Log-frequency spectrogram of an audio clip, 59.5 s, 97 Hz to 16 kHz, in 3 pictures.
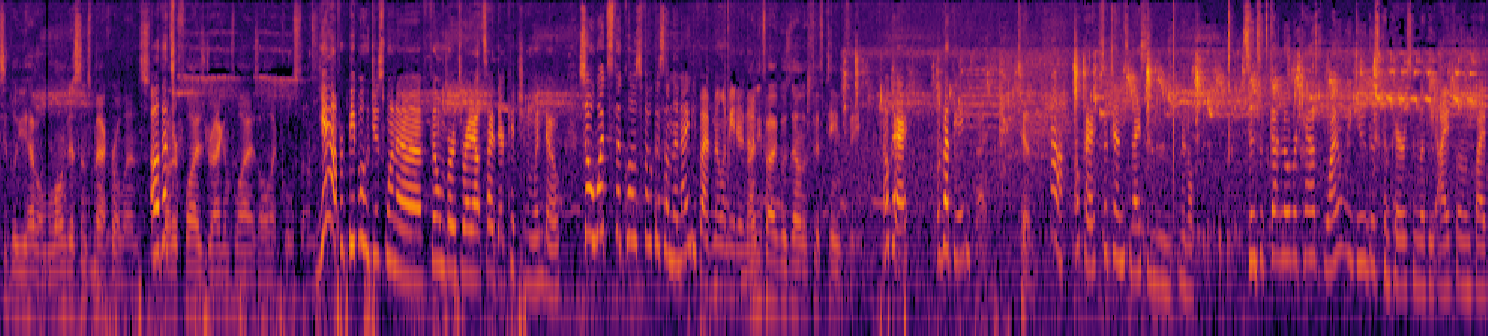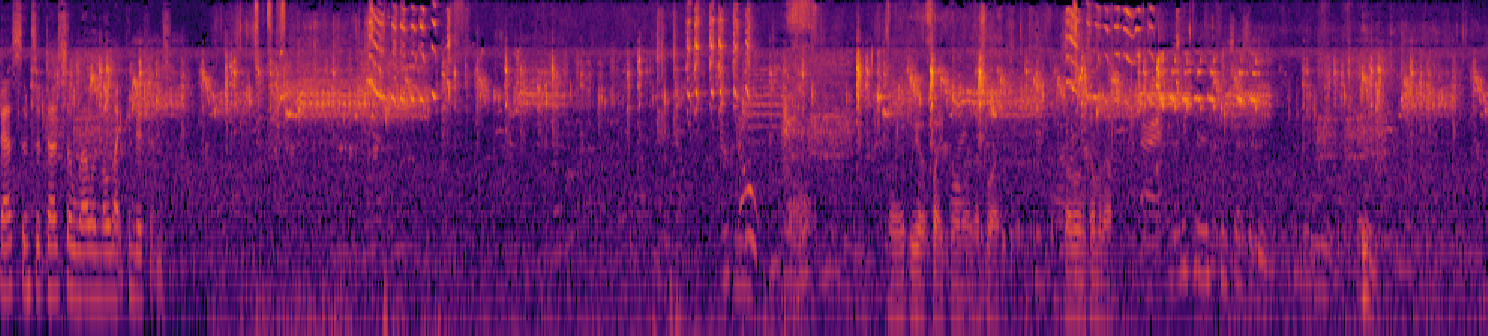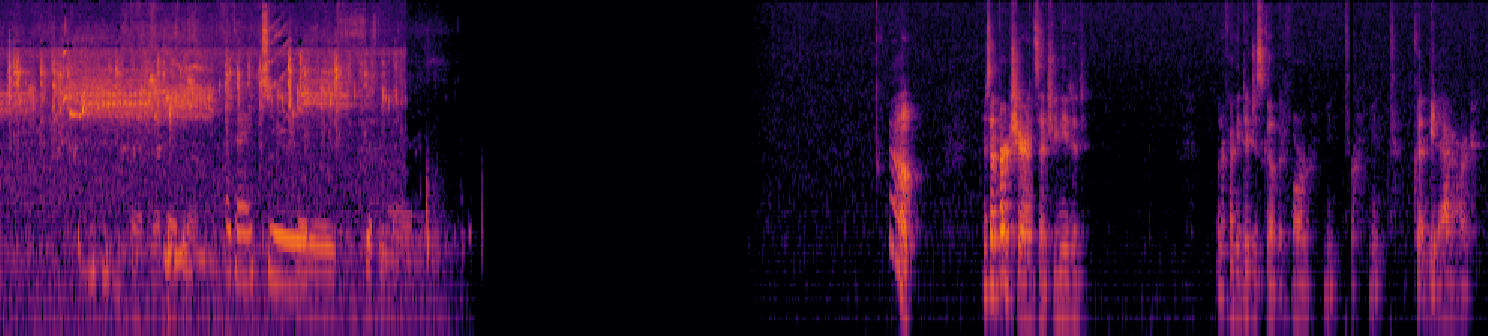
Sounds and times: Chirp, tweet: 0:11.2 - 0:45.2.

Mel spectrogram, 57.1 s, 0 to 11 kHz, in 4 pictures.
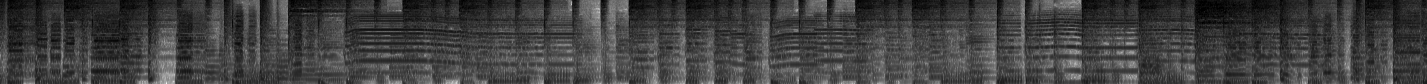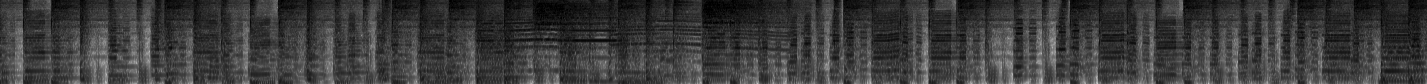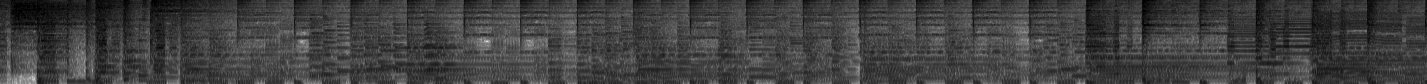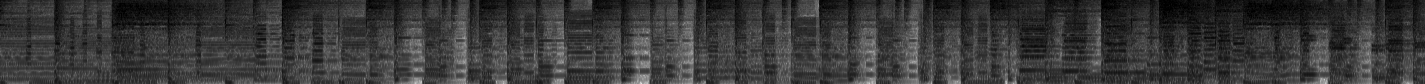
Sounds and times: Theme music: 0:00.0 - 0:57.0.

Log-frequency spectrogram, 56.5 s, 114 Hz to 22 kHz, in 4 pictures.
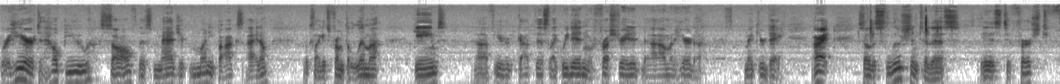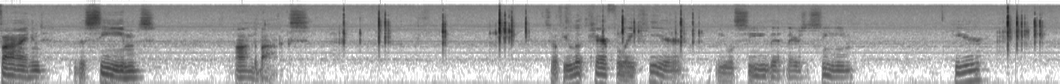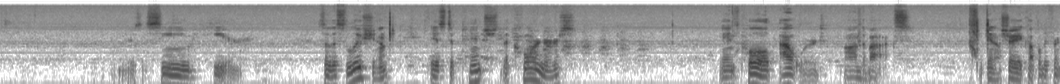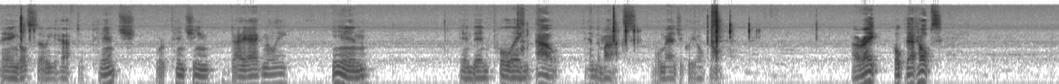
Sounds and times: Speech: 0:00.0 - 0:16.3, 0:17.2 - 0:18.3, 0:21.4 - 0:25.6, 0:26.8 - 0:27.3, 0:29.8 - 0:31.7, 0:32.5 - 0:36.0, 0:37.8 - 0:40.5, 0:41.2 - 0:47.4, 0:48.5 - 0:52.0, 0:53.7 - 0:55.7
Inside, small room: 0:00.0 - 0:56.5.

